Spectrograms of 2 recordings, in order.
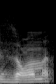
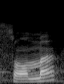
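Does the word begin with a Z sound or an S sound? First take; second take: Z sound; S sound. First: The word begins with a buzzing Z sound. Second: The word begins with a hissing S sound. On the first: The speaker calls it wrong. "a princípio, a gente pensaria que é Zoma" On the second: The speaker calls it right. "como radical começa com soma, é soma"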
